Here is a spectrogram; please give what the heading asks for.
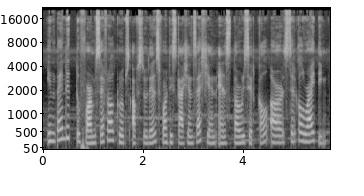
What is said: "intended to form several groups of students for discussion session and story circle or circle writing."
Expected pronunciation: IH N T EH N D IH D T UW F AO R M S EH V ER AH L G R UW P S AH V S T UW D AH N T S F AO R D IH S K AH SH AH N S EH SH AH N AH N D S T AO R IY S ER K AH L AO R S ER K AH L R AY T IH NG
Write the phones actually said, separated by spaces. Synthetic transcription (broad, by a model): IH N T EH N D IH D T UW F AO R M S EH V ER AH L G R UW P S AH F S T UW D AH N T S F AO R D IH S K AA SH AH N S EH SH AH N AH N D S T AO R IY S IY K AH L AO R S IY K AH L R AY T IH NG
